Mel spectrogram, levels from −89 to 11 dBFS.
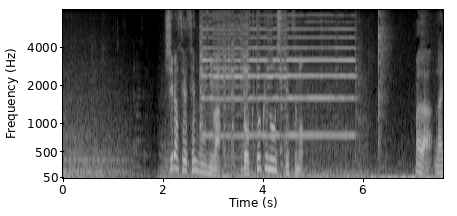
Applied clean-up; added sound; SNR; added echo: none; Bowed string instrument; 1 dB; none.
